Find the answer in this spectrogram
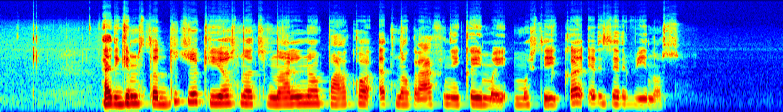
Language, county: Lithuanian, Kaunas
